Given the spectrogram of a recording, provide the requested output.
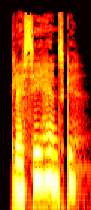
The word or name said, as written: glacéhandske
